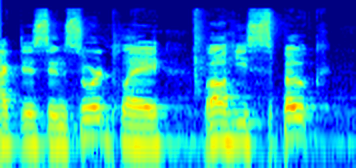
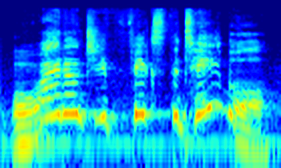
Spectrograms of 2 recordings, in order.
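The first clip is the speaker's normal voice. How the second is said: high, light lady's voice for Lady Di; Lady Di's voice. Acted. Wife suggests a fix to her husband, high light lady's voice. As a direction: lift the voice high for the clever wife. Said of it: "suggested Lady Di".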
